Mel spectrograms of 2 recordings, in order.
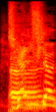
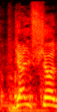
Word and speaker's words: Galfione: Galfion, Galfion. Galfion, Martin Galfion. Ah non. ouais, vous aviez que la première syllabe.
